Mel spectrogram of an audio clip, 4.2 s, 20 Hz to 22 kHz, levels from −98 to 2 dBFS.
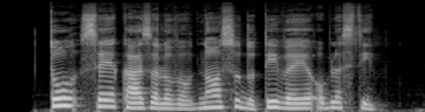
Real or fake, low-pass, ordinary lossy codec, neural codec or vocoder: real; 19.8 kHz; none; none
